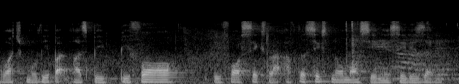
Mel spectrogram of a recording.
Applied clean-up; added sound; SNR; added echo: none; none; none; none.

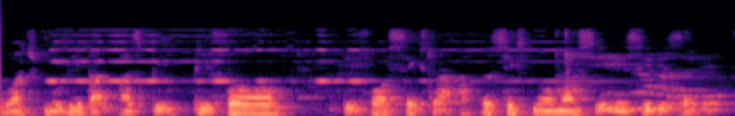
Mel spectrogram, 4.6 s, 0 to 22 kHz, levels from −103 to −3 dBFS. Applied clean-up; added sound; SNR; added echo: classical method WPE with log-MMSE.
